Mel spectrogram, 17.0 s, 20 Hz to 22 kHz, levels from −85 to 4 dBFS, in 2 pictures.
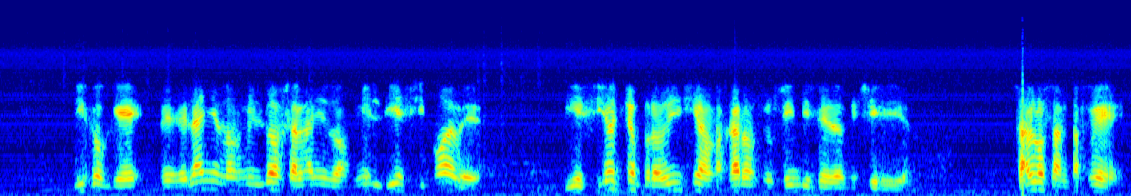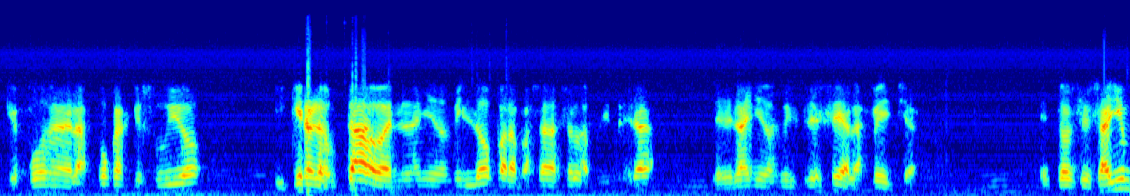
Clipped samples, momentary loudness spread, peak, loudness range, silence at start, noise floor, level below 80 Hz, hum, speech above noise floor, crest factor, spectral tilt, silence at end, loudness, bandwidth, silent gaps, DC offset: under 0.1%; 16 LU; -4 dBFS; 7 LU; 0.6 s; -61 dBFS; -64 dBFS; none; 36 dB; 22 dB; -4 dB/octave; 0 s; -24 LUFS; 12 kHz; none; under 0.1%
